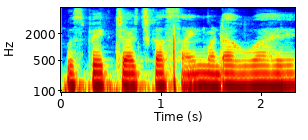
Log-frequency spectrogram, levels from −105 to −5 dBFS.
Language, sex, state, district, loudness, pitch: Hindi, male, Uttar Pradesh, Budaun, -13 LUFS, 125 Hz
